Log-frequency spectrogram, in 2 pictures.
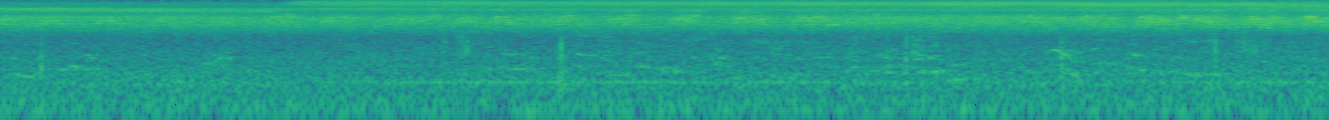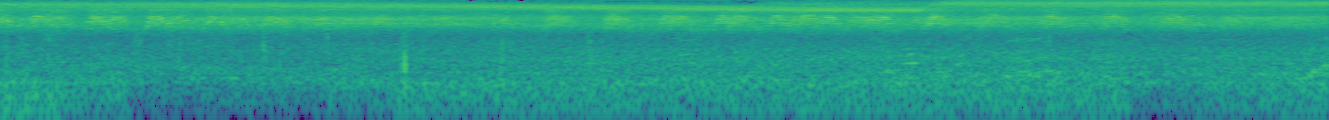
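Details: Korean summer forest near Seoul, cicadas in full chorus: an unbroken high, sizzling buzz with a gently pulsing shimmer, while faint clicks and snaps come from the trail below.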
